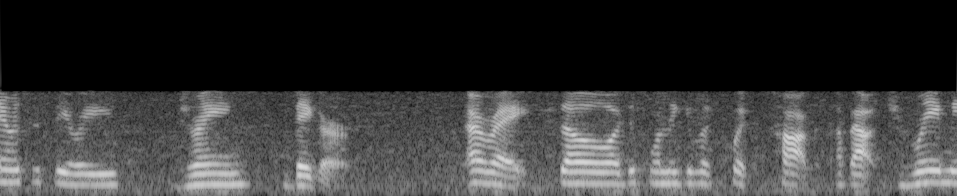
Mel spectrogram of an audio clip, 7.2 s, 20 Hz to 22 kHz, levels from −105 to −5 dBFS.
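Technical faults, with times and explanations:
Throughout, noise suppressor artifacts: The room noise, which sits about 13 dB under the speech, drops away in the gaps and swells back under each phrase. The voice sits in a narrow band that stops at 4 kHz, as G.711 mu-law would. A suppressor is pulling down, frame by frame, every band it judges to be steady noise, by about 17 dB.
0.16 to 0.43 s, 1.31 to 1.41 s, 1.85 to 2.66 s and 4.69 to 6.85 s, speech cut by the noise suppressor: Within these spans, parts of the speech sound swallowed or suddenly faint, with drops of about 12, 16, 18 and 18 dB at their deepest. The affected parts are short, roughly a tenth of a second in each of the first two, a fifth of a second in the third and close to three quarters of a second in the last. The suppressor mistook these quieter stretches of speech for background and turned them down along with the room noise.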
